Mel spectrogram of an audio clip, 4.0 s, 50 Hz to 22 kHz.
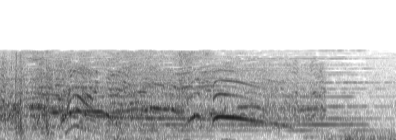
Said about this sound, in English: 2 minutes into the first period, Mystery gets on the board first, and this home crowd is going crazy.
